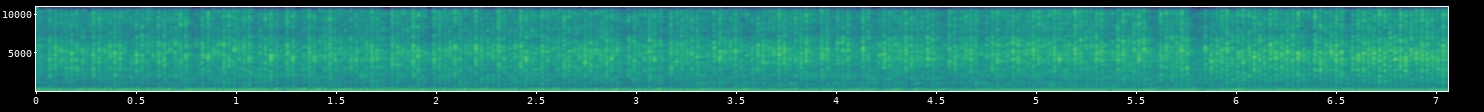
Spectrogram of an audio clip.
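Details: Warm engine: steady, even four-cylinder idle with a smooth low hum and no misses, knocks or hunting; running cleanly.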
